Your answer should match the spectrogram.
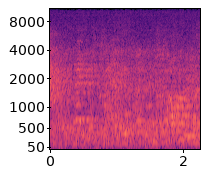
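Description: Indistinct chatter of several voices in a gymnasium, with no one voice standing out.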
